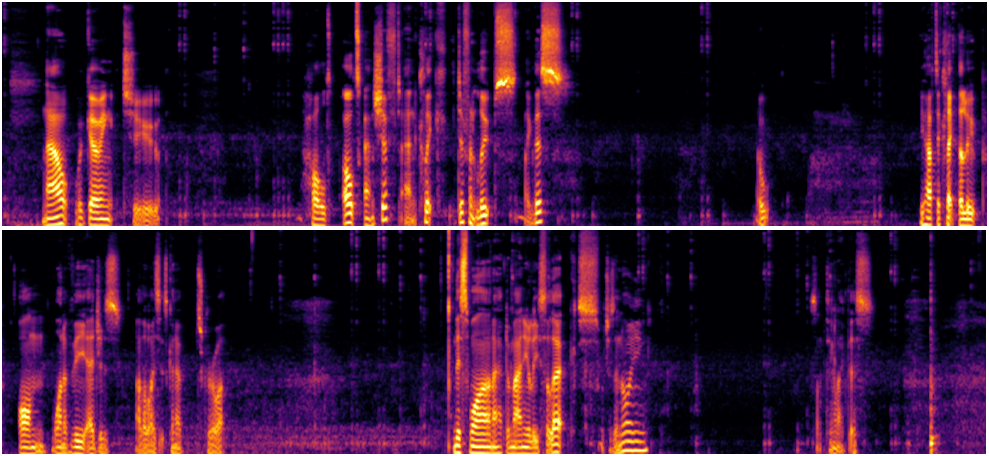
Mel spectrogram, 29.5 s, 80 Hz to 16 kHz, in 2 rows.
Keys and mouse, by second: 0.0 ctrl+r, 0.0-2.3 drag, 3.1-6.2 drag, 3.1 right click, 3.6-6.2 right drag, 7.6-12.5 drag, 11.6 ctrl+z, 18.9-24.7 middle drag, 20.8-26.4 drag, 24.7-26.9 right drag, 26.9-29.5 middle drag, 27.0-29.5 drag.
